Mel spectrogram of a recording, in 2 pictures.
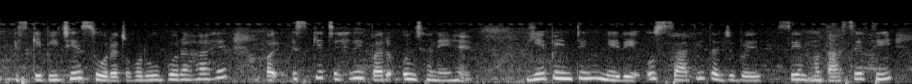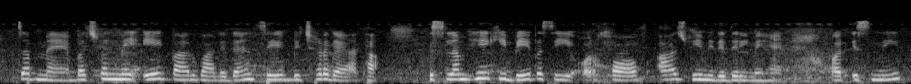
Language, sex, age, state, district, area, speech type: Urdu, female, 18-30, Uttar Pradesh, Rampur, urban, spontaneous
